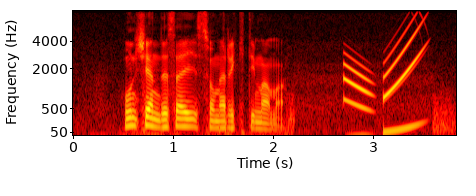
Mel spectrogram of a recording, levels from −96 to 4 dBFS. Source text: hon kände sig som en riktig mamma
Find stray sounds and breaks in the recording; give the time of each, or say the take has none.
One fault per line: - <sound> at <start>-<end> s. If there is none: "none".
- chirp at 2.7-3.6 s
